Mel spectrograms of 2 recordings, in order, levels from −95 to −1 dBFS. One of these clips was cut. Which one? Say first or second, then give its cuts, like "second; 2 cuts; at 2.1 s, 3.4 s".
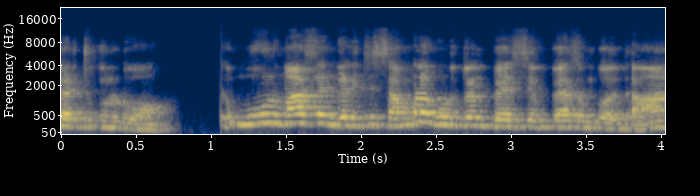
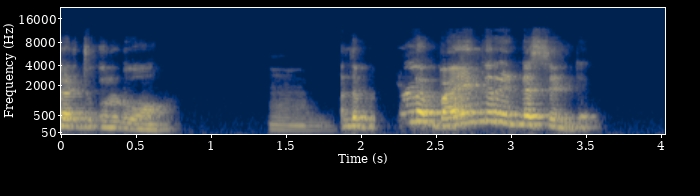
first; 1 cut; at 1.1 s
